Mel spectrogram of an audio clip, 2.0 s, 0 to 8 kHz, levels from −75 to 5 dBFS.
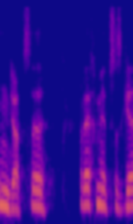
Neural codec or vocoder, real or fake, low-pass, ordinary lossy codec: codec, 16 kHz, 0.7 kbps, FocalCodec; fake; 7.2 kHz; none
